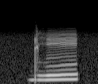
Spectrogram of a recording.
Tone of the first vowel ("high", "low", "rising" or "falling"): rising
